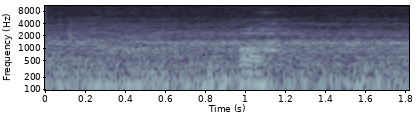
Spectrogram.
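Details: 2011 Hyundai Tucson 2.0 after rear brake rebuild with all-new parts (previously scraping from rear when braking, moving or stopped): steady low idle held on the brake, no squeal, scrape or clunk; brakes now quiet.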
